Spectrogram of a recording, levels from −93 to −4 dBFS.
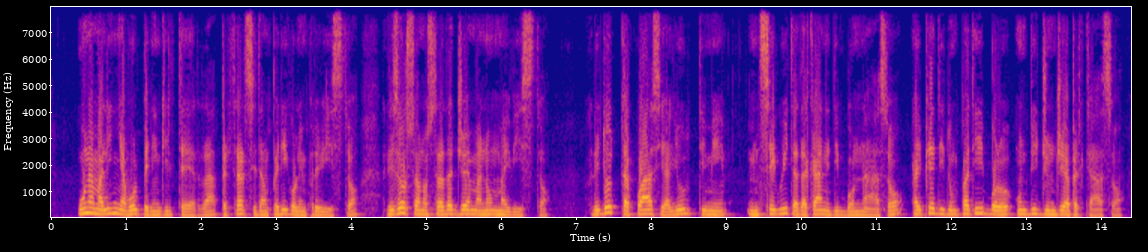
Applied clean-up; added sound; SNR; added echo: none; none; none; none.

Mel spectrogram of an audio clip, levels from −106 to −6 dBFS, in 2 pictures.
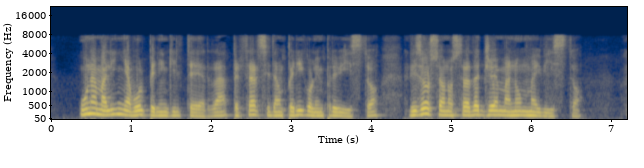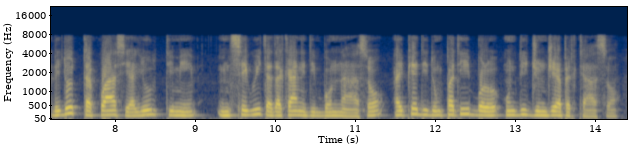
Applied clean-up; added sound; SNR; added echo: neural mask model Resemble Enhance denoiser.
